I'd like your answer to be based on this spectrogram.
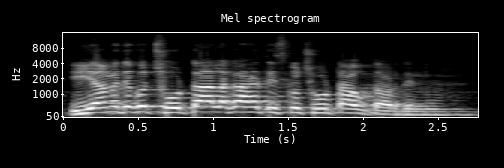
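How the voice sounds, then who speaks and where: High-voiced male teacher in an echoey room. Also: very animated, a little fast. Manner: repeats questions and answers them himself. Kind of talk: classroom grammar lesson.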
